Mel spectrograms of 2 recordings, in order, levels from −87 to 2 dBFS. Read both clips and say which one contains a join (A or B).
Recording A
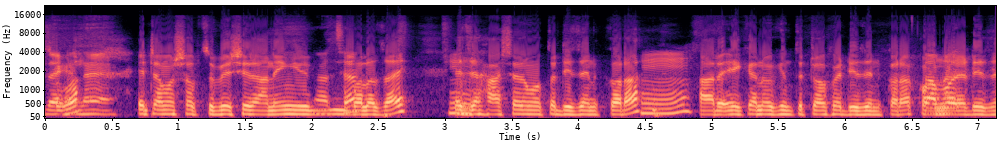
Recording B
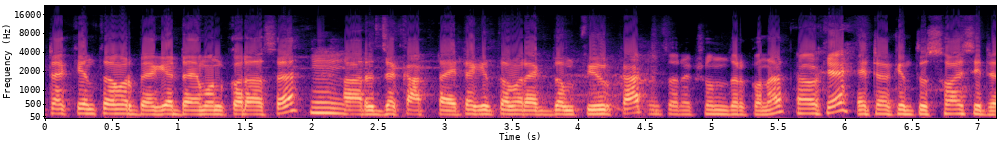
B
